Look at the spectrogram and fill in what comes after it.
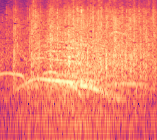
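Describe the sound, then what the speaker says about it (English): Audience applause at a live stage show, a short steady patter of clapping at moderate distance, fairly soft and even throughout. "go ahead and clap either way"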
